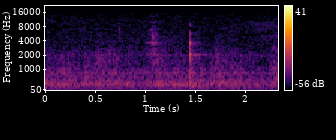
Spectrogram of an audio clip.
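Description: A metal spoon ticking lightly against a ceramic bowl, faintly about a second in and once more, sharper, about a second and a half in, over faint room noise.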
